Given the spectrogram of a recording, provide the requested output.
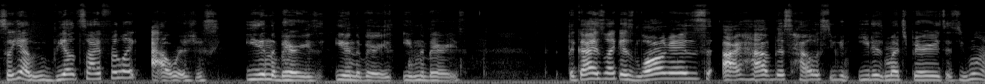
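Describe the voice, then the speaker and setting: Moderate pace and ordinary pitch variation. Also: woman, medium pitch for a woman. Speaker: YouTuber. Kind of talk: casual storytelling vlog. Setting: outdoors. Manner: loud.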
